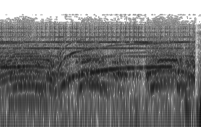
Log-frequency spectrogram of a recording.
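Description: A loud wailing siren sound effect sweeps up and down in pitch, rich with harmonics, sounding continuously for about three seconds before cutting off abruptly. No voices are heard.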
